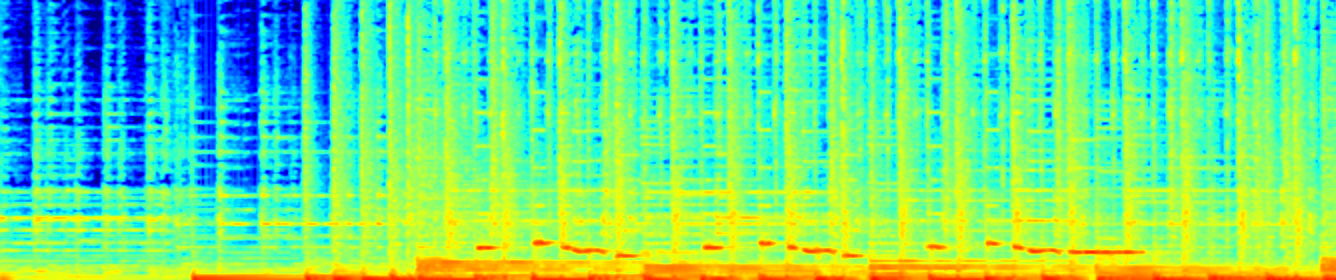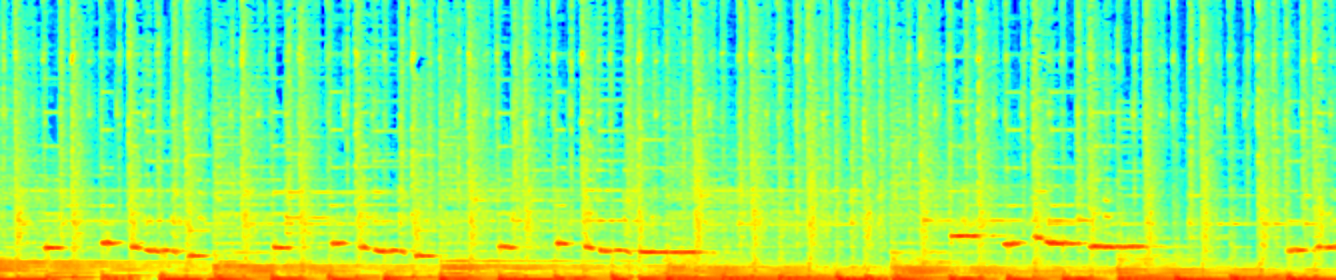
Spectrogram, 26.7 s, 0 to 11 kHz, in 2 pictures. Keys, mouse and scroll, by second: 3.3 click, 3.6 t, 11.2 click.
